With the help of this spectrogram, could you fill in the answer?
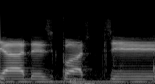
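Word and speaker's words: Koyaanisqatsi: I can never get the pronunciation right. man. Goyani Squatsu.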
